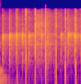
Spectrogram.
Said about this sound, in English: Yeah, clap.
